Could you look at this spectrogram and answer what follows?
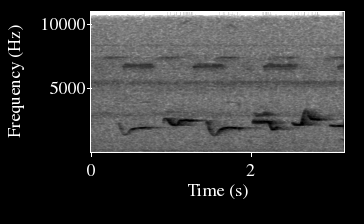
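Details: Thrush singing at sunset in the countryside: clear slurred whistles that dip and rise, given in short phrases about every half second, over a steady high insect-like hiss and a faint low hum.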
